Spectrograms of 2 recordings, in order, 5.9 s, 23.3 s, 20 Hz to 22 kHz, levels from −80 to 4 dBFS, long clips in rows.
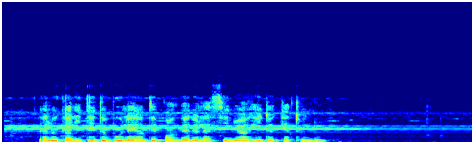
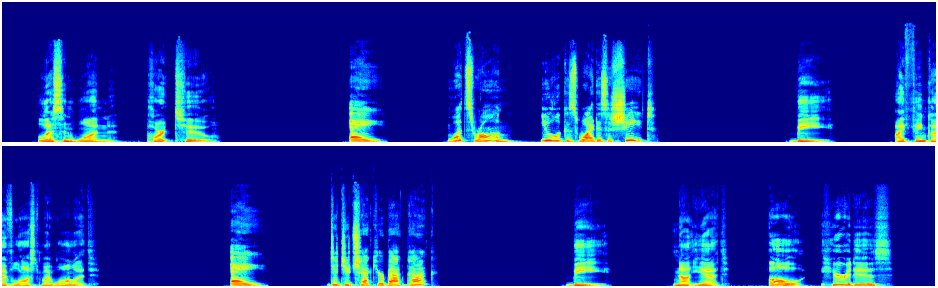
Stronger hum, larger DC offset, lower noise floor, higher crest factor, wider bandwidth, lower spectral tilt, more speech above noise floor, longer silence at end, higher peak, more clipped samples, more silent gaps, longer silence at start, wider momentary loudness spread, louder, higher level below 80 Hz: neither; neither; second, -56 dBFS vs under -90 dBFS; about the same, 18 dB vs 20 dB; second, 9.4 kHz vs 16.5 kHz; about the same, -5.5 dB/octave vs -5 dB/octave; second, 30 dB vs over 73 dB; first, 1.3 s vs 0.6 s; second, -10 dBFS vs 0 dBFS; neither; neither; second, 0.05 s vs 0.45 s; about the same, 15 LU vs 15 LU; second, -27 LUFS vs -18 LUFS; second, -64 dBFS vs -46 dBFS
